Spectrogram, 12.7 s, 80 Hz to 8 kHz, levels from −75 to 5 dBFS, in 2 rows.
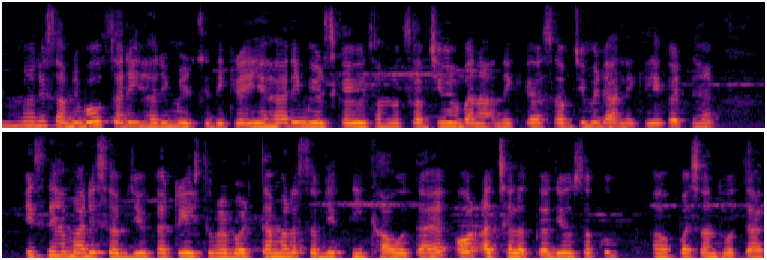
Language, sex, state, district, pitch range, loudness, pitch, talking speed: Hindi, female, Bihar, Gopalganj, 215-240 Hz, -24 LUFS, 225 Hz, 215 wpm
